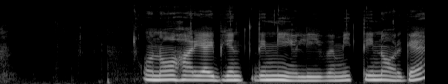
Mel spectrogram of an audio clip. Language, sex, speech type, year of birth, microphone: Norwegian, female, spontaneous, 1988, Shure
